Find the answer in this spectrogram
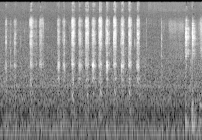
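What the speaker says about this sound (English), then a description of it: "what I first do is I start it with my hacksaw." A hacksaw rasps through wood while a duck call is being made, giving a series of short scraping strokes in quick rhythm, close and moderately loud, with no talking.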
